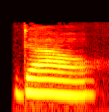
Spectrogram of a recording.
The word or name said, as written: dao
